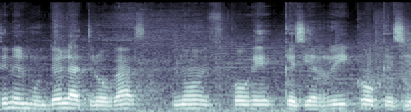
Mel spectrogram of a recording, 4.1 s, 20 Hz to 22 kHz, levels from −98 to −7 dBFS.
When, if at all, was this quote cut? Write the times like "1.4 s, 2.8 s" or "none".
2.8 s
